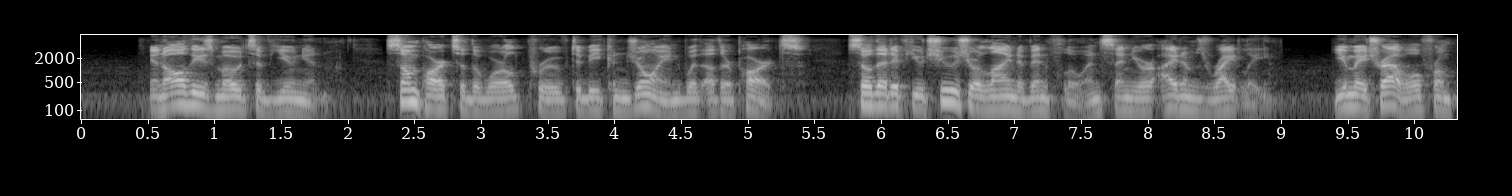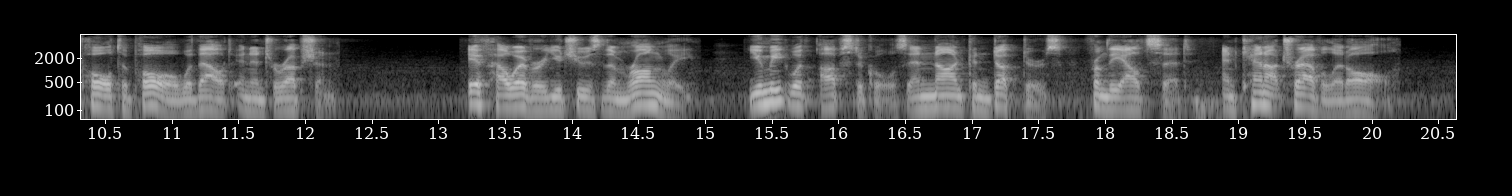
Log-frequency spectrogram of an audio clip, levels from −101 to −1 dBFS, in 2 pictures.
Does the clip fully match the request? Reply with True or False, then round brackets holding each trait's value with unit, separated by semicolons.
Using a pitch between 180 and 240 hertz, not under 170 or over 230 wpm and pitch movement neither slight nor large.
False (105 Hz; 185 wpm; 3.7 semitones)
